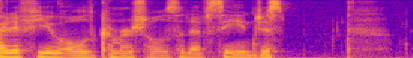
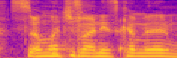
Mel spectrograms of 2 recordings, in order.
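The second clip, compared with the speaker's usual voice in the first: laughing; 6 semitones higher than usual. Real, not acted. Laughs over sponsor joke.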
